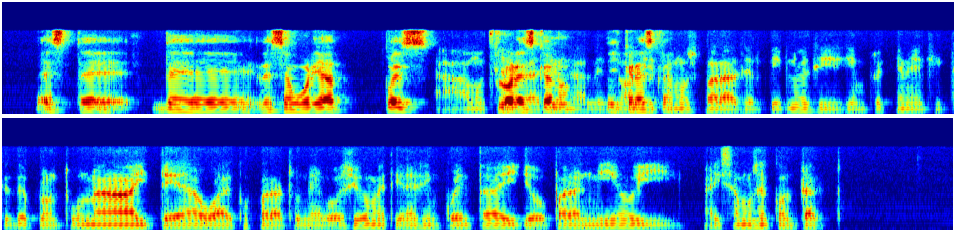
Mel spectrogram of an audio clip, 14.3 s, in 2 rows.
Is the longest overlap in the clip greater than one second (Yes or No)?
Yes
